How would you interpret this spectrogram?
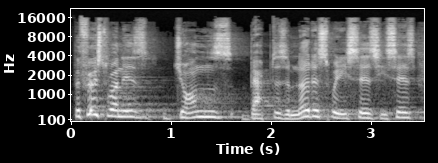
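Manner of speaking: ordinary delivery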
